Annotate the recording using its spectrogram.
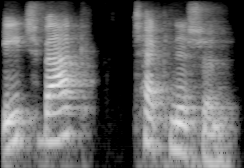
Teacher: technician uh stresses on this second syllable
